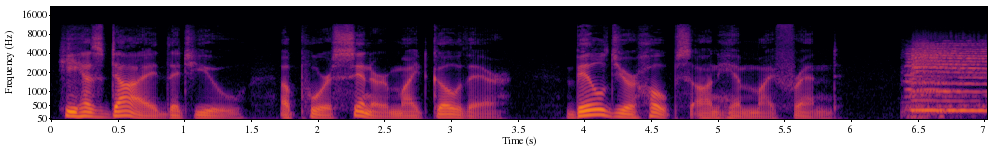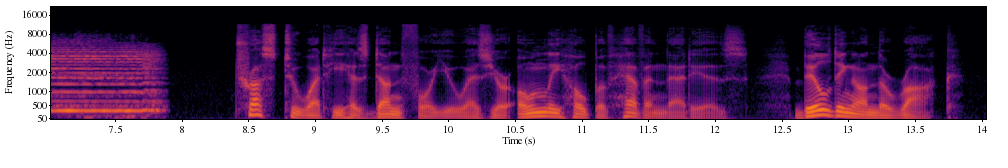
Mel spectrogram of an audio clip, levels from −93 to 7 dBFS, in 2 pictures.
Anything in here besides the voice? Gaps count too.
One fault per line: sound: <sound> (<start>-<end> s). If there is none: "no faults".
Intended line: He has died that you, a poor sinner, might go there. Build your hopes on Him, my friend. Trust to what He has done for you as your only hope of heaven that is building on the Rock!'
sound: squeak (6.4-7.9 s)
